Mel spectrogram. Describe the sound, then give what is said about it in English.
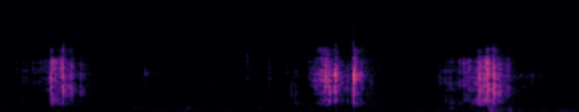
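A wooden rocking chair creaks three times at night, with no wind stirring, each groan short and scratchy, with irregular pauses of near silence between them and no voices. “On the fifth night of our wait, we heard the rocking chair creaking... Creaking, creaking.”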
